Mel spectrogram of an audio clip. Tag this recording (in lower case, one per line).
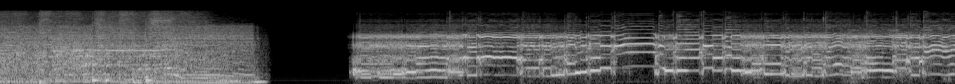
tapping (guitar technique)
music
electric guitar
